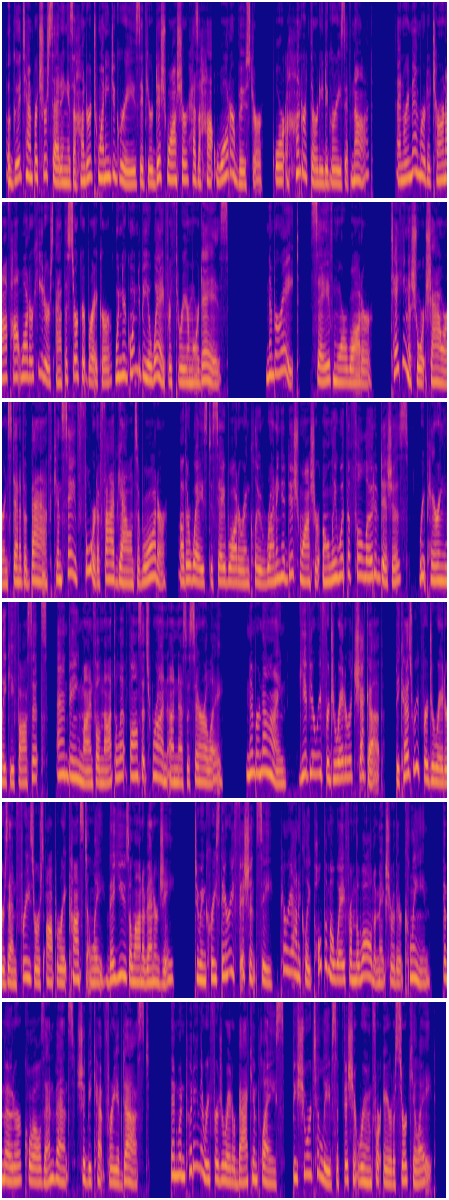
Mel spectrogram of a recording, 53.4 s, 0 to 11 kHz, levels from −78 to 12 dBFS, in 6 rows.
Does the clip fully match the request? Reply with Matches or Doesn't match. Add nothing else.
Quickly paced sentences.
Doesn't match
